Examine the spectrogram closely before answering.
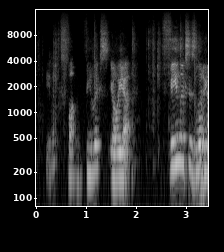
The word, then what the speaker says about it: Felix: Felix.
